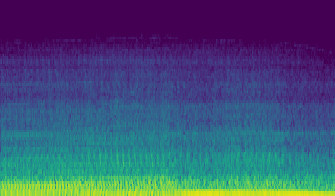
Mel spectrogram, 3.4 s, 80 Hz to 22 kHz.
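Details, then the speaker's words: 2003 Chevy Duramax LB7 diesel 2500 pickup at high speed: deep drone with a fast, light ticking over the engine rumble; owner asks whether this typewriter sound is normal, truck otherwise rides great; cause unconfirmed. "now i've heard about the typewriter sound is it normal for it to do this because it rides great other than that"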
